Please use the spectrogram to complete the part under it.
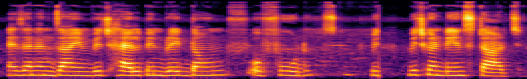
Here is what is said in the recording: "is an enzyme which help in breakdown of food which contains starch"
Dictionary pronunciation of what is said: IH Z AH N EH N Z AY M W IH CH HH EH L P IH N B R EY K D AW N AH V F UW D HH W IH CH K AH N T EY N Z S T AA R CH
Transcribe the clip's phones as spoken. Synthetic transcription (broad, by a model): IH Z AH N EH N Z AY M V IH CH HH EH L P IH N B R EY K D AW N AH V F UW D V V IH CH K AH N T EY N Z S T AA R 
